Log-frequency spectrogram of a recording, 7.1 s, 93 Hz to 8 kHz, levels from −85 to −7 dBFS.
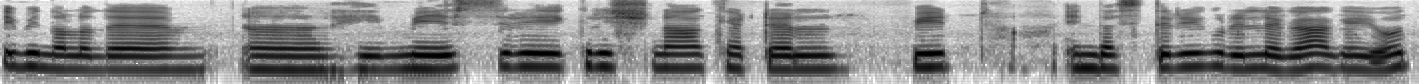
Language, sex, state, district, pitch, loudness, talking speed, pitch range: Chakma, female, Tripura, Dhalai, 220 Hz, -14 LUFS, 110 wpm, 210-235 Hz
